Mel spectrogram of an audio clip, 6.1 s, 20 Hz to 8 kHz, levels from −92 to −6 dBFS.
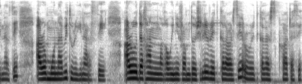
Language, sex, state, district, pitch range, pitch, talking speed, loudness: Nagamese, female, Nagaland, Dimapur, 190-215 Hz, 195 Hz, 200 wpm, -16 LUFS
